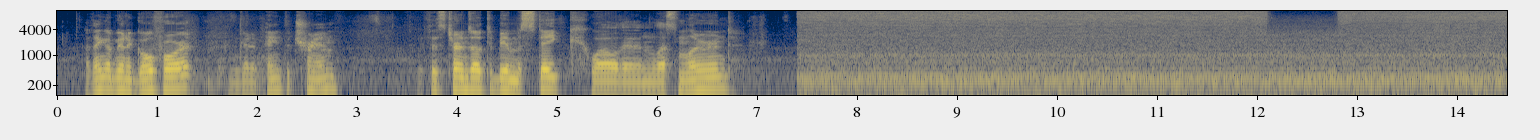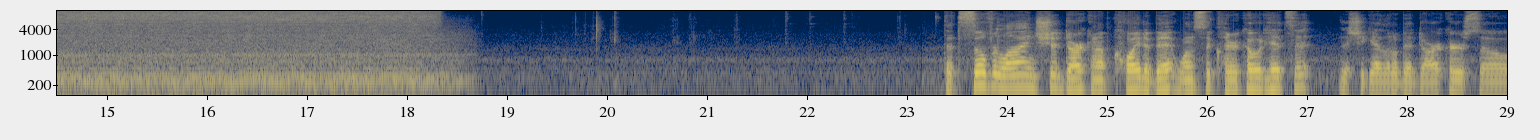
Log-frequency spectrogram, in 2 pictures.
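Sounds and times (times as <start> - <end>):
airbrush spraying air hiss: 7.4 - 18.8
steady low hum: 7.4 - 18.8.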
